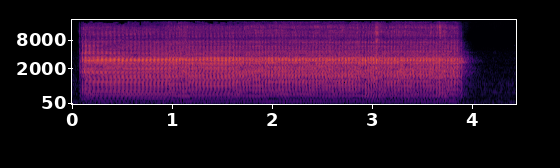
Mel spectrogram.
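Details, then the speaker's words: Loud steady motor buzz for about four seconds: a battery-operated electric baby nasal aspirator demonstrated suctioning, showing pretty good suction. "okay? And as you see, had pretty good suction, okay?"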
